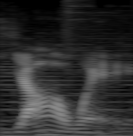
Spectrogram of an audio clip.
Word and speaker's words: YHWH: by the tetragrammaton yhwh typically pronounced in hebrew as yahweh but we actually don't know what the vowel sounds should be it could be yuhu wuhu for all we know that said the king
